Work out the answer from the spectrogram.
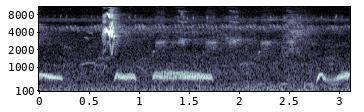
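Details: Spotted dove cooing while luring wild doves: long level coos, one cut off by a sharp high chirp from another bird, then the start of a hooked double coo.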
